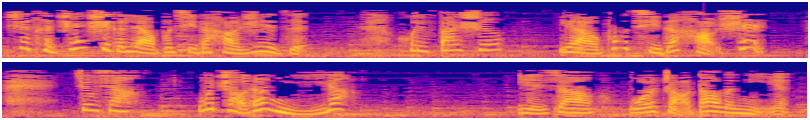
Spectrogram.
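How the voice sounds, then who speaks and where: A woman's voice: sing-song, a little slow, long pauses, fairly bright tone, heavily acted. A woman voicing a sweet, earnest young piglet girl in a storybook reading, in a raised, earnest voice. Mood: cheerful. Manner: high, earnest. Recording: dull lo-fi recording, faint music.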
